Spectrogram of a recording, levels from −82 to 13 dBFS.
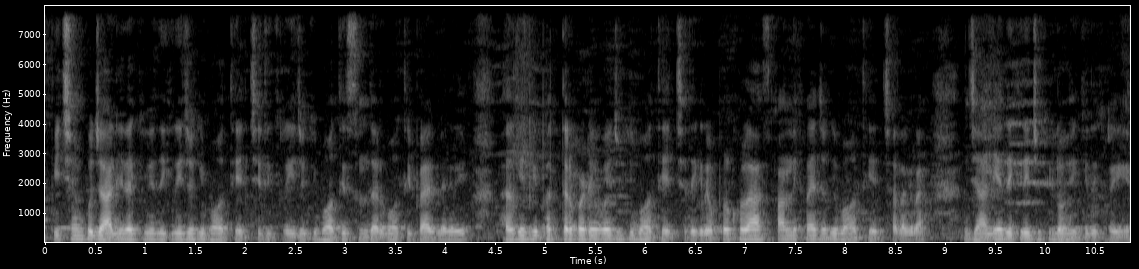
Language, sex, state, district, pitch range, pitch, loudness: Hindi, male, Rajasthan, Churu, 105-115 Hz, 110 Hz, -21 LUFS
